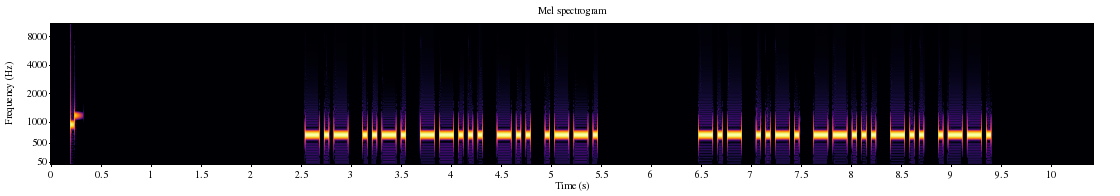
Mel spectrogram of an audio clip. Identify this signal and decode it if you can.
Morse code, heard as a keyed tone, about 25 wpm, 700 Hz. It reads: KF7DP KF7DP
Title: USA Call Signs - 5 Characters - Repeated 2x - 25wpm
